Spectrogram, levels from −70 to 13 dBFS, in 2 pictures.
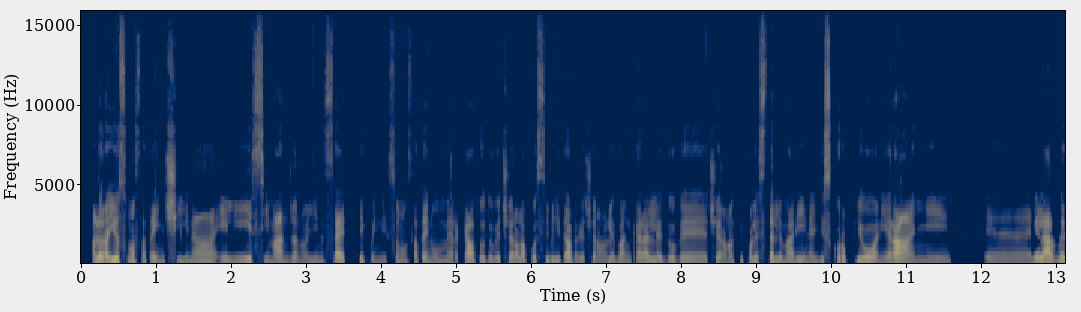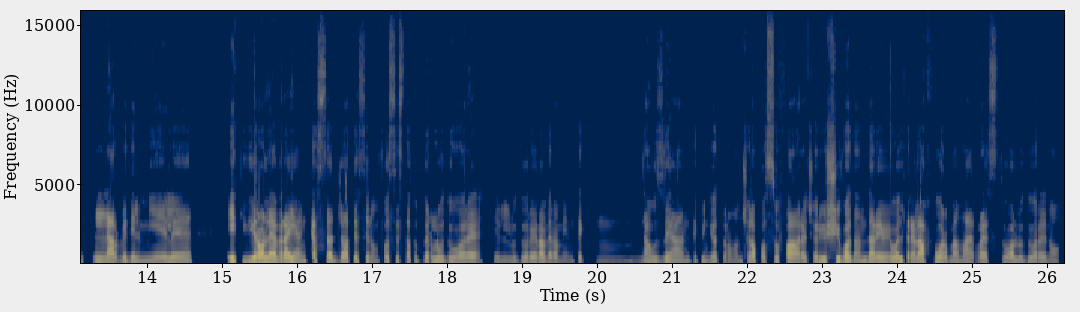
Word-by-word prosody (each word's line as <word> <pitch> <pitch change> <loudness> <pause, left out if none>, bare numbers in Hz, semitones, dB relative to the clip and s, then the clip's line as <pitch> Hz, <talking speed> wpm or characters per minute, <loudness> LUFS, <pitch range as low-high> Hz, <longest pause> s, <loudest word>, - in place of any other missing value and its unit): Allora, 175 -2 +4
io 185 +5 +7
sono 220 -1 -4
stata 170 -3 -8
in 165 0 -6
Cina 220 +8 -5
e 165 - -8
lì 165 +6 -4
si 180 -3 -7
mangiano 155 0 -5
gli 155 - -13
insetti, 160 +3 -3
quindi 155 -2 -18
sono 160 -2 -13
stata 165 +1 -10
in 165 -1 -4
un 160 0 -13
mercato 160 0 -3
dove 155 0 -9
c'era 155 -1 -6
la 150 0 -3
possibilità 160 0 -4
perché 155 0 -12
c'erano 160 -1 -12
le 150 -1 -9
bancarelle 155 0 -5
dove 150 0 -7
c'erano 155 -1 -8
tipo 160 - -13
le 155 - -5
stelle 155 -1 -3
marine, 155 -1 -7
gli 155 +2 -12
scorpioni, 155 -2 -2
i 160 - -5
ragni, 155 0 0 0.4
ehm, 150 -2 -14
le 160 +1 -1
larve 160 0 +3
le 170 -1 0
larve 165 -1 +4
del 170 0 -1
miele. 165 +3 -1 0.5
E 190 - +12
ti 190 - -11
dirò 210 0 +9
le 170 0 +8
avrei 200 +3 +8
anche 205 0 -1
assaggiate 205 0 +2
se 195 - -6
non 160 -2 -7
fosse 175 +1 -5
stato 175 +1 -6
per 180 0 -2
l'odore, 155 -3 0
che 165 -1 -12
l'odore 160 +3 -6
era 175 -1 +3
veramente, 155 +1 -7
mhmm, 145 -1 -25
nauseante 170 0 -3
quindi 160 -2 -9
ho - - 0
detto: 165 - -11
"No 155 - -10
non 150 +1 -13
ce 175 - -7
la 160 -1 +4
posso 165 +2 -4
fare", 155 -2 +4
cioè 170 +1 -3
riuscivo 185 +2 +5
ad 180 - +3
andare 180 0 +2
oltre 180 0 +3
la 180 0 +7
forma, 175 0 -1
ma 175 -2 -3
il 155 - -5
resto 160 +2 -4
all'odore 155 0 -3
no. 135 -3 -13
160 Hz, 190 wpm, -21 LUFS, 155-175 Hz, 0.5 s, E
